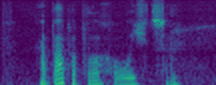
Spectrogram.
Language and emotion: Russian, neutral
